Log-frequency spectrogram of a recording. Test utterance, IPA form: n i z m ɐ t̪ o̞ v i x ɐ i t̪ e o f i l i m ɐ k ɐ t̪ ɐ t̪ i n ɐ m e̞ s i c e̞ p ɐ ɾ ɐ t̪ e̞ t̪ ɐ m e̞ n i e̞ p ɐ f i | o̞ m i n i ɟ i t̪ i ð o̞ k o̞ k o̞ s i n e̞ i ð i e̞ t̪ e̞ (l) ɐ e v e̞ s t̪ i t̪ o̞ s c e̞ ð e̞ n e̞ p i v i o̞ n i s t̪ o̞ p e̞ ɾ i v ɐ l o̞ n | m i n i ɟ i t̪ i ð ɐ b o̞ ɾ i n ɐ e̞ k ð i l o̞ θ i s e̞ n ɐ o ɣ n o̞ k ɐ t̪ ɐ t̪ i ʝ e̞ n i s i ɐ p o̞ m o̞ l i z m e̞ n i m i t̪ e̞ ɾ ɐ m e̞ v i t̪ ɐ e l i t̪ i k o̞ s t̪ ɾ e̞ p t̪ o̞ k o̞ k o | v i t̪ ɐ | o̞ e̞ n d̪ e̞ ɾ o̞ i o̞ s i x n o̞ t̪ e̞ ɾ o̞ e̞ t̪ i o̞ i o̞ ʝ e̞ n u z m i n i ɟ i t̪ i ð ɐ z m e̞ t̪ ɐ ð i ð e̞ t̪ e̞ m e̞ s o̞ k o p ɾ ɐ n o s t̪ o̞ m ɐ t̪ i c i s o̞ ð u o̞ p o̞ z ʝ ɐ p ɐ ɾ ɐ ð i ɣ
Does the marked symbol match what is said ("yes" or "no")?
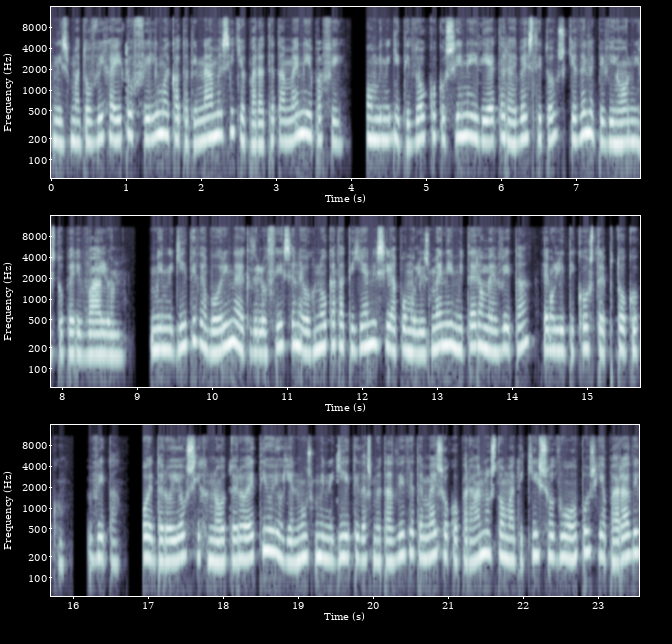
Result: no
